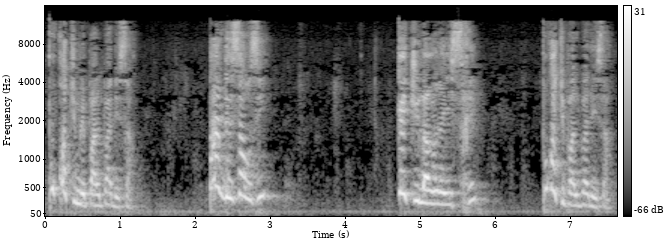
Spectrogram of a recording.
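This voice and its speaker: A man's voice: high voice, huge pitch swings, fast talker, warm tone. A man ranting into his phone on a gossip livestream, repeating himself emphatically and talking straight to his viewers. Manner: emphatic, repetitive, addressing viewers directly. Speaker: gossip live-streamer. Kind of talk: heated phone livestream rant.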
